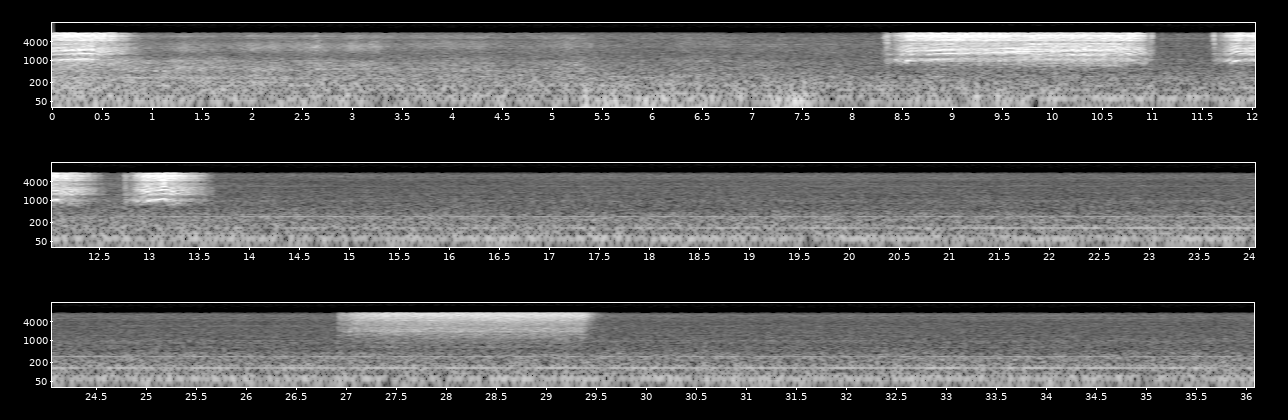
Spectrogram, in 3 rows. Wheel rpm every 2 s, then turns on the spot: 30, 0, 0, 0, 100, 80, 40, 0, 0, 0, 0, 0, 0, 0, 0, 0, 0, 0.
none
